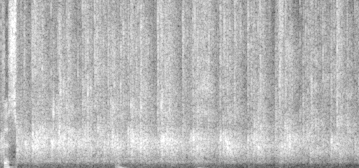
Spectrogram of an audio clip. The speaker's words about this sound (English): Come on, we could do better than that. Give God a hand clap of praise now.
